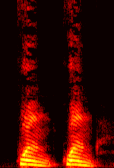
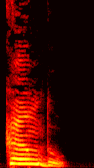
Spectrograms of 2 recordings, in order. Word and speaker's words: quando: Esse u é pronunciado? Quan, quan. É. Né? Ele é pronunciado, você não fala cando.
